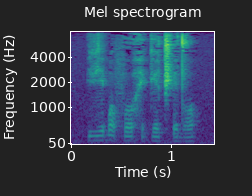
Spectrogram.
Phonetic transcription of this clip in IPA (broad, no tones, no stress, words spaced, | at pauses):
vʲeɓɔ fo heket͡ʃʼedɔ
